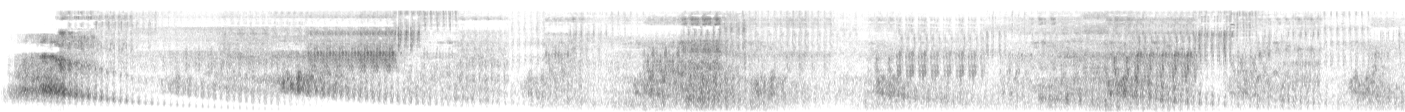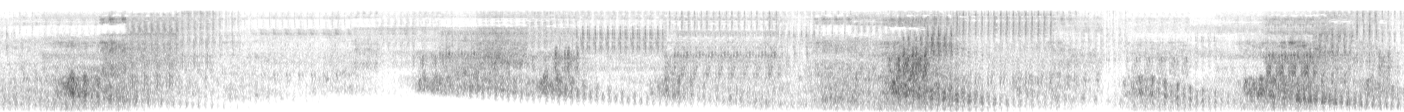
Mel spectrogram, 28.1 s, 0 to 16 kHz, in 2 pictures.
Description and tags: Ambience AlienHive 00
An otherworldly ambient looping sound to be used in sci-fi games. Useful for creating an alien environment where there are strange creatures all around you.
alien, ambience, atmospheric, futuristic, game, gamedev, gamedeveloping, games, gaming, high-tech, indiedev, indiegamedev, science-fiction, sci-fi, sfx, soundscape, video-game, videogames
